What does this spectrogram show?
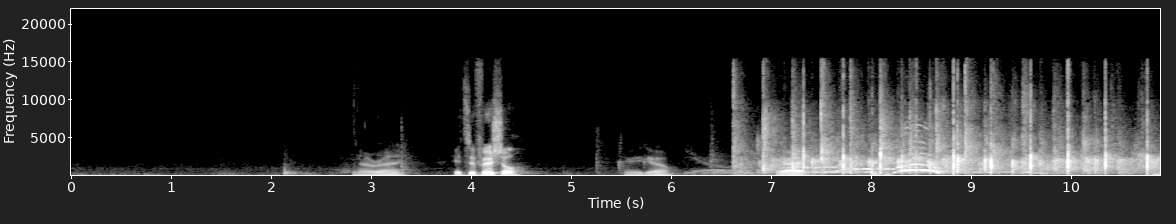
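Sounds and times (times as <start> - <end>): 
speech: 2.8 - 4.6, 5.5 - 6.1, 7.0 - 8.4
audience clapping in an even beat: 6.4 - 10.8.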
